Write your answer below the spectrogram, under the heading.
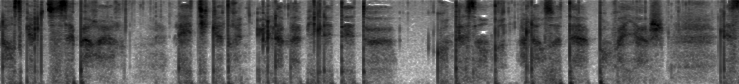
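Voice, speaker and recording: A woman whispers fairly slowly amid noticeable background noise. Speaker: ASMR creator. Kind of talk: audiobook reading. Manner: whispered.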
